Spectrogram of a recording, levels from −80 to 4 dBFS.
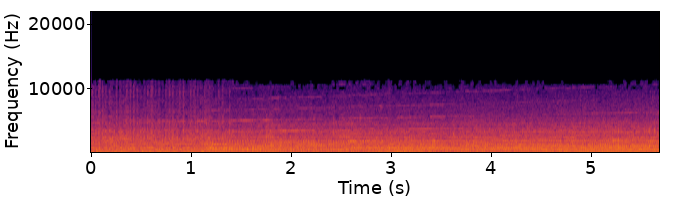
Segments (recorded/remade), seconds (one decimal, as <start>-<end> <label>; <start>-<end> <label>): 0.0-5.7 recorded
